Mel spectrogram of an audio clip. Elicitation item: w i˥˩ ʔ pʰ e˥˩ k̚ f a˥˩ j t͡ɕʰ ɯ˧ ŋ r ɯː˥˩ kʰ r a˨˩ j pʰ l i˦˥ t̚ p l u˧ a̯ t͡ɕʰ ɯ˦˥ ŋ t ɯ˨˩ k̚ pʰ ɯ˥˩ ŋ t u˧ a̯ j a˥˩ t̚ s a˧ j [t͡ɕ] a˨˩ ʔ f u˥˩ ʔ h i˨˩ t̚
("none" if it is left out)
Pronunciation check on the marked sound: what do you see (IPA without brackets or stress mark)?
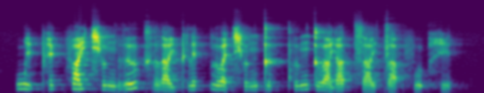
t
